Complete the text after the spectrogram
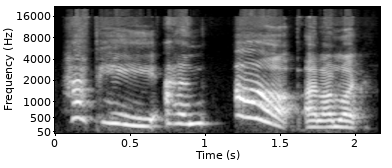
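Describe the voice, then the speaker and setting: A woman's voice: sits high, animated, measured pace, bright, forceful tone. Congested woman chatting on a livestream. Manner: chatty, greets viewers by name, laughs often. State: congested with a sore throat. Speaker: book channel host. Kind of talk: casual livestream chat.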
